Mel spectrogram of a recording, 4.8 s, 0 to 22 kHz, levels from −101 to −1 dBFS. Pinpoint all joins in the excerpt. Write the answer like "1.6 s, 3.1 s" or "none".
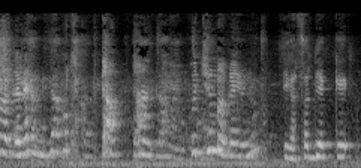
3.6 s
